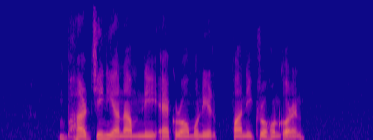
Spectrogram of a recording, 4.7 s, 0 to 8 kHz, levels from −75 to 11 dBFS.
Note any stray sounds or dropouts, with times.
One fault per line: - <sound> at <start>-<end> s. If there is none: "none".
none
